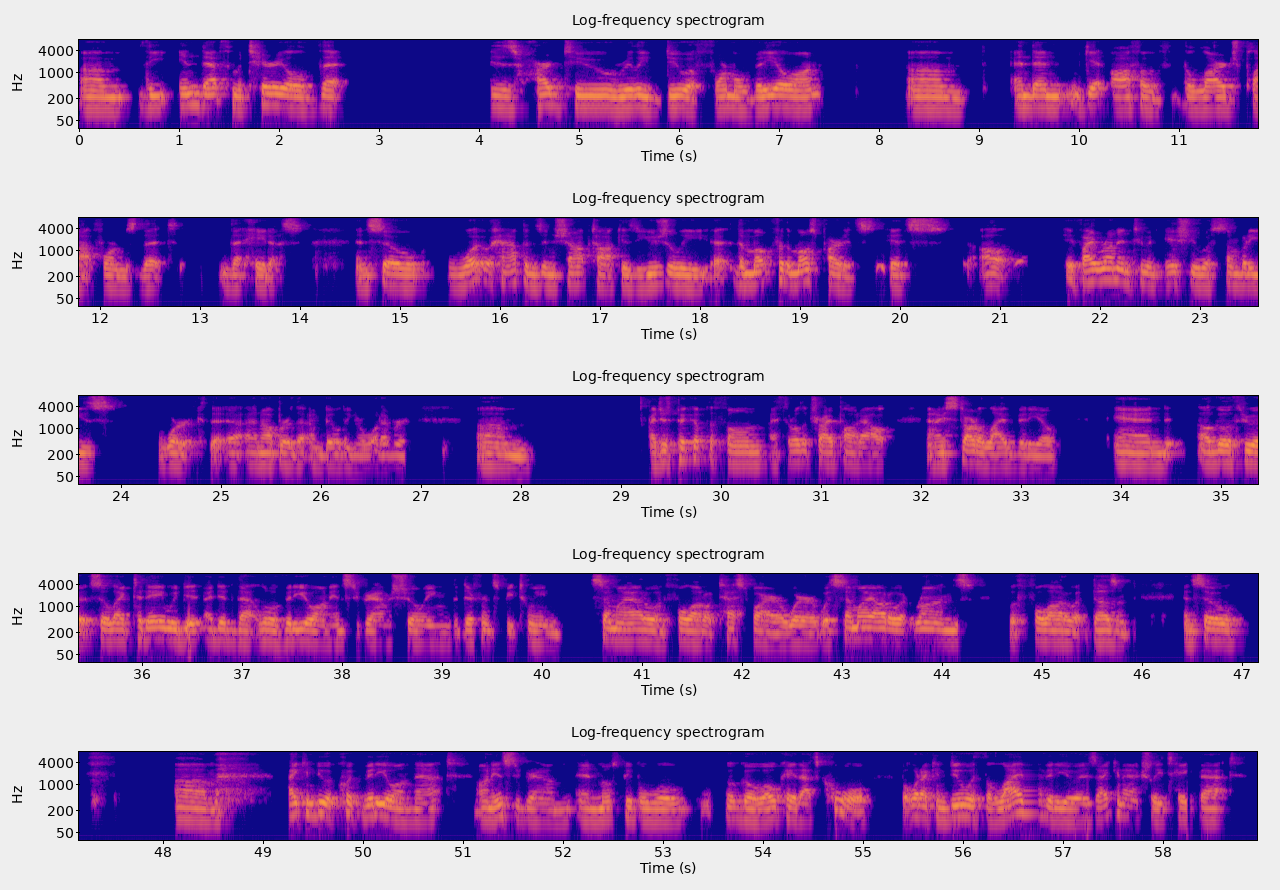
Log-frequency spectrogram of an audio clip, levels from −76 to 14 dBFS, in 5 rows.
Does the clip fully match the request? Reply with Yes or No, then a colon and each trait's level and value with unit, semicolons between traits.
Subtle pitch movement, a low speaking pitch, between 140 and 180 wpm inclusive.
Yes: narrow, 2.3 semitones; low, 115 Hz; average, 160 wpm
